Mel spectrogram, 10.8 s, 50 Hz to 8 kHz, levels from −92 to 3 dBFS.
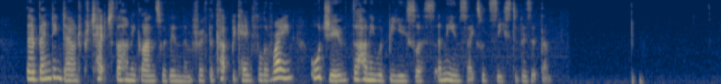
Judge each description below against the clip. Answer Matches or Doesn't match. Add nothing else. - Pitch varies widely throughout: Doesn't match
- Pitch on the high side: Matches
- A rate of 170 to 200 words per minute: Matches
